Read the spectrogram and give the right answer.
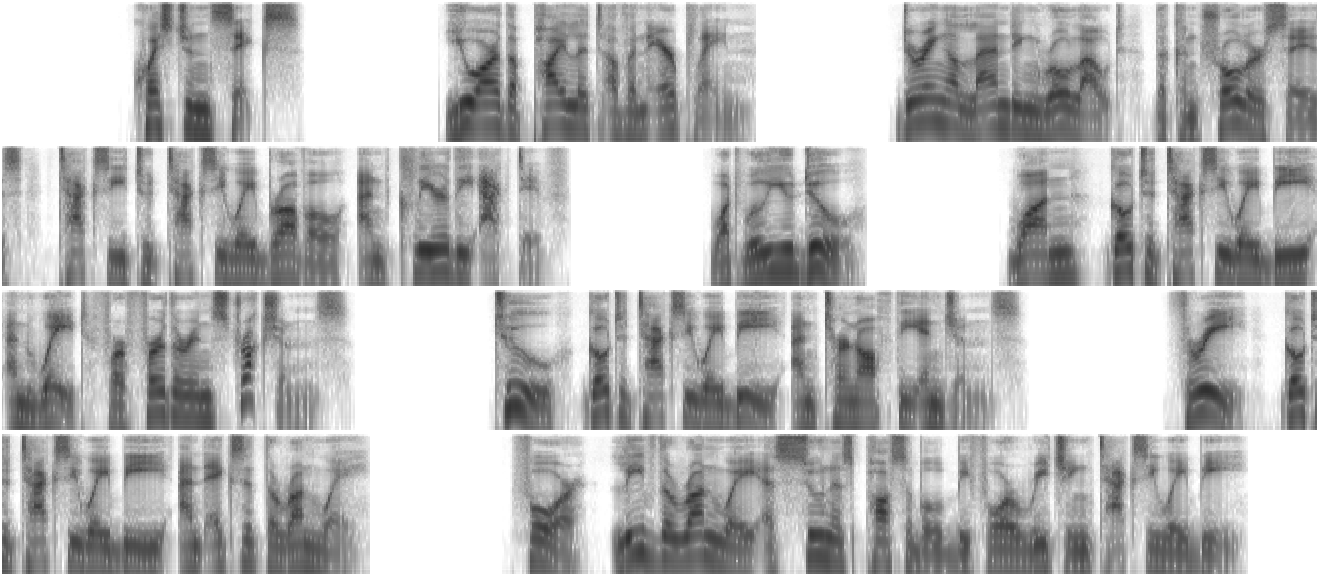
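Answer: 3: Go to taxiway B and exit the runway.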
